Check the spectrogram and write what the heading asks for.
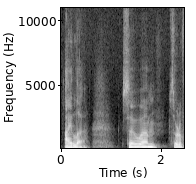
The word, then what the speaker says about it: Isla: delev who explains that the name i incorrectly pronounced as isla fisher isla should be pronounced isla so um sort of like the scottish region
